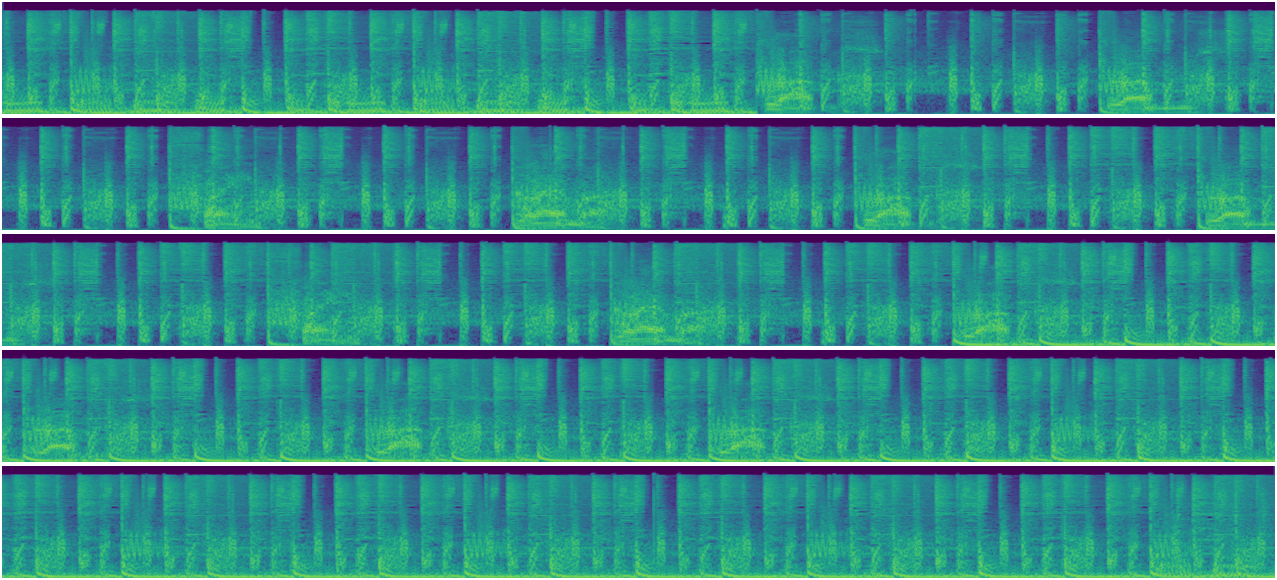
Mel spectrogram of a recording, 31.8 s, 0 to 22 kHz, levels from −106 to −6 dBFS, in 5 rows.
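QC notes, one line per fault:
9.11 s and 28.72 s: electrical switching spike. Each time, a brief arc, likely from a nearby switch, motor or static discharge, was coupled into the audio line. It is heard as a sharp snap over the sound, peaking around -15 dBFS and then louder, around -10 dBFS.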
